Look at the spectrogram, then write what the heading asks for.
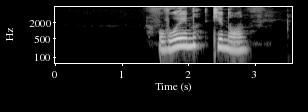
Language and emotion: Russian, neutral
